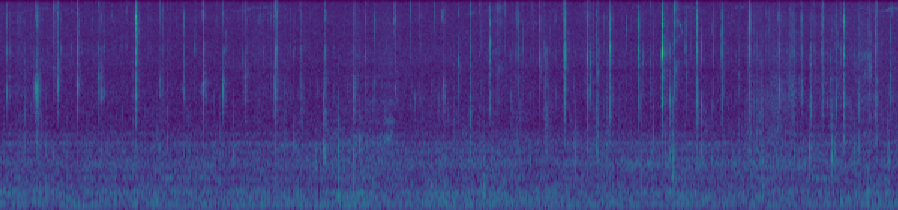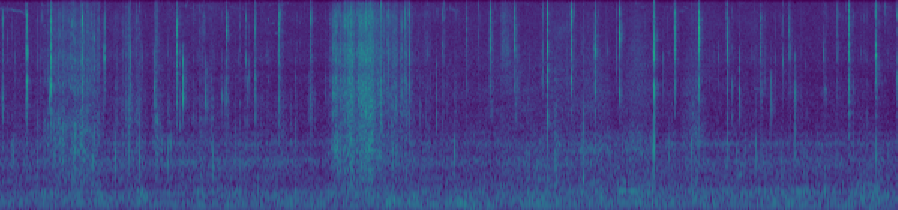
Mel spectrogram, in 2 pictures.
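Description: A kitten chews and smacks wet food up close.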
